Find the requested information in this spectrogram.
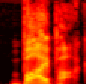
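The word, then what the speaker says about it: BIPOC: don't think i did it is bipac it was not be confused with tupac it was a security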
